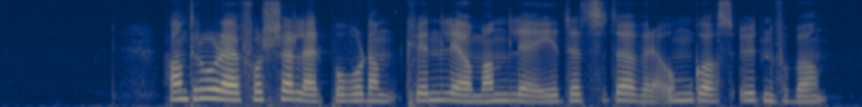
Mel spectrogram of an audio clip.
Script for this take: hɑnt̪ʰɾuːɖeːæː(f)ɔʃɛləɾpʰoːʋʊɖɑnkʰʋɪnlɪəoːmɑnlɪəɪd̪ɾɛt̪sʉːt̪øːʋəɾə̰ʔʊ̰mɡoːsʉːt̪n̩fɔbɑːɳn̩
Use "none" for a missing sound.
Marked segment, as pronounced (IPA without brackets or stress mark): f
